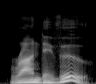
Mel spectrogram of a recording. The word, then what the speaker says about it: rendezvous: The pronunciation is rendezvous.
